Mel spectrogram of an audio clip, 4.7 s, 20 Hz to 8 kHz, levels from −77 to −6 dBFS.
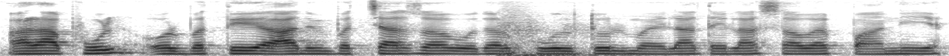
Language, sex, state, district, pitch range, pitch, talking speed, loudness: Hindi, male, Bihar, Araria, 145-155 Hz, 150 Hz, 190 wpm, -23 LUFS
